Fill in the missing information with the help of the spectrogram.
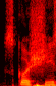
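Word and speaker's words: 少し: é scochi x né o i ele não é pronunciado com tanta ênfase scochi significa um pouco e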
